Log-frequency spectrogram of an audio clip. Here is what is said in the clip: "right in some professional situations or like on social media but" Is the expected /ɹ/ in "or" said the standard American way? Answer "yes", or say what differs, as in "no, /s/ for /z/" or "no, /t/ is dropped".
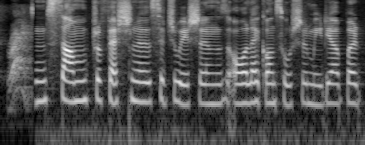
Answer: no, /l/ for /ɹ/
